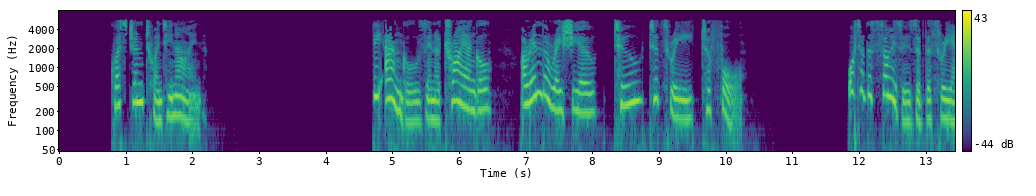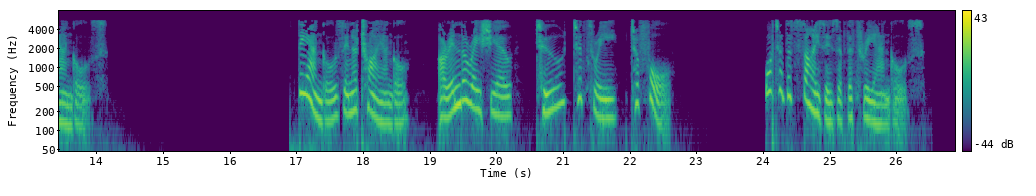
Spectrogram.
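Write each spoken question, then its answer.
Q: What are the sizes of the three angles?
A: 40°, 60°, 80°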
